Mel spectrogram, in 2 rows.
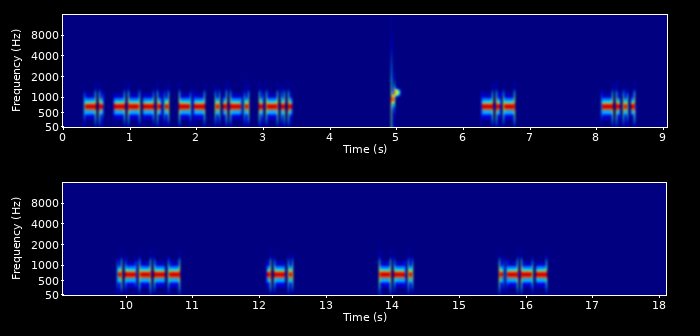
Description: Morse code, heard as a keyed tone, about 22 wpm, spaced as for 9 wpm, 700 Hz. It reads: N8MFL KB1RGJ
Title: USA Call Signs - 8x Character Spacing - 22wpm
